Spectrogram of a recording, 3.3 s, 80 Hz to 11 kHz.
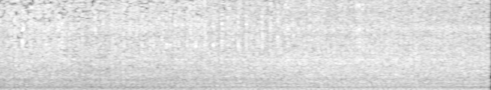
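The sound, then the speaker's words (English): Forty lawn mowers run at once in a dense, steady engine roar. The thick drone fills the whole clip without a break. “And here are 40 lawnmowers going at once, flying over this lady's house.”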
